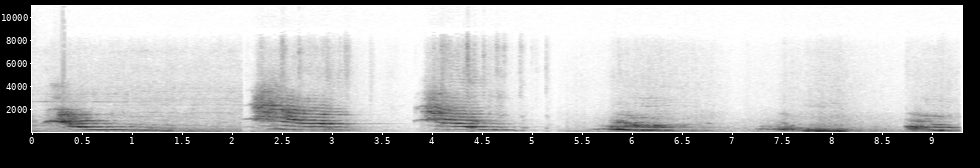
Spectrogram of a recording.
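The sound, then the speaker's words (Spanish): A big cat, a tiger or jaguar, roars over and over, about six drawn-out, harmonic yowling calls in quick succession with brief pauses between, loud with no other sounds. “Para mí es un tigre o un jaguar.”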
